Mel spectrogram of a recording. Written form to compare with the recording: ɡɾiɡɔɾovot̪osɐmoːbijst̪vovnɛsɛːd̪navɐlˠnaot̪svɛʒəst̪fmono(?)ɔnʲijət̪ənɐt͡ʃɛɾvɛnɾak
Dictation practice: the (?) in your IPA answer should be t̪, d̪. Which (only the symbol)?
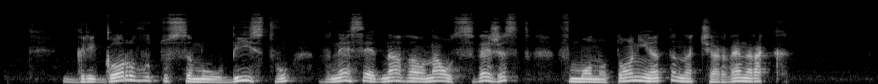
t̪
